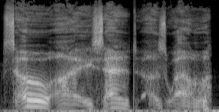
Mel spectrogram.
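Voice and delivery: put-on soft, very slow old headmaster; slow, hushed headmaster voice; Dumbledore. A narrator's reading. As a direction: draw it out quietly, word by word. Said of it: "said Dumbledore".

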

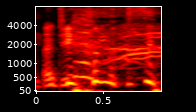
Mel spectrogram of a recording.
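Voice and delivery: high, loud laughing name. Real, not acted.

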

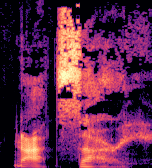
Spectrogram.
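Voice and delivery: whispered gravelly celebrity impression. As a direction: rasp it out in a hushed growl. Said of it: "with his gravelly voice".

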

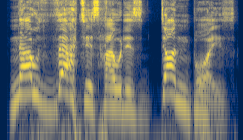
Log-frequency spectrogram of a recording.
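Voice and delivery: loud, high, slow proclamation of praise; applauding. A narrator's reading. Knight applauding soldier's win before squires, loud praise. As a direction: crow it to the trainees, dropping on the last word. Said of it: "Lancel applauded".

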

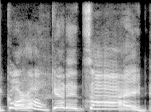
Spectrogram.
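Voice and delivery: high, urgent yelled command; urgent shout. Acted. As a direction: yell it at your friend to get in. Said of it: "and say".

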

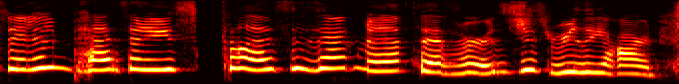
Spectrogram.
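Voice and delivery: high, whiny hammed-up crying; mock sobbing. Clerk breaking down over math, a hammed-up high sob. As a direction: wail about math like a child.

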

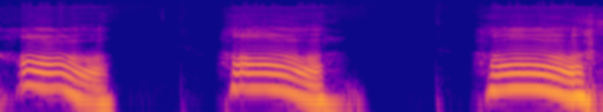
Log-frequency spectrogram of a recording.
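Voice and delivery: high-pitched calling out; retold yelling. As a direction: reenact calling a coworker's name from the rooftop. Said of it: "I started yelling".

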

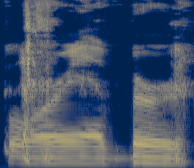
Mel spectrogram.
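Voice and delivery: slow, heavy, doom-laden; ominous drawn out. Pretend. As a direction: stretch it out like a curse. Ominous reply to question.

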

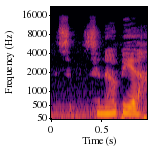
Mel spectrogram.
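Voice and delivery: barely voiced whisper of the name; faint whisper. A waking patient whispers her rescuer's name. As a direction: breathe the name out weakly on waking. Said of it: "she just goes".

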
